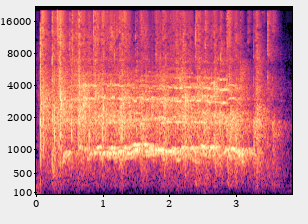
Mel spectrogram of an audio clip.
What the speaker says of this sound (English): Let us all give a great round of applause to our donors.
